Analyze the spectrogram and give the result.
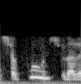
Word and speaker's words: Chapulcular: Sì, diciamo, la pronuncia è più o meno quella, Chapulcular, è una specie di sostantivo che poi ha varie declinazioni, Chapulcu, Chapulcular e quant'altro.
